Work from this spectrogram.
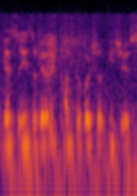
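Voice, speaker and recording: A man with a Korean accent giving expert answers in an interview, halting and often searching for words. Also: mid-range voice, sing-song. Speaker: law professor, guest expert. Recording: dull, noisy remote guest audio.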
